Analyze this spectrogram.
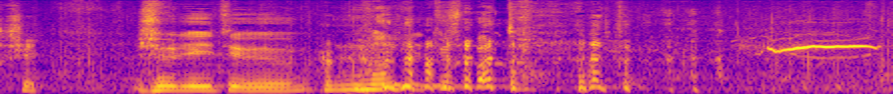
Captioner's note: laughs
